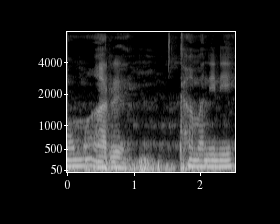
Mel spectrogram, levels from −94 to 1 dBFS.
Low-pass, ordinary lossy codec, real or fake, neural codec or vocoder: none; none; real; none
